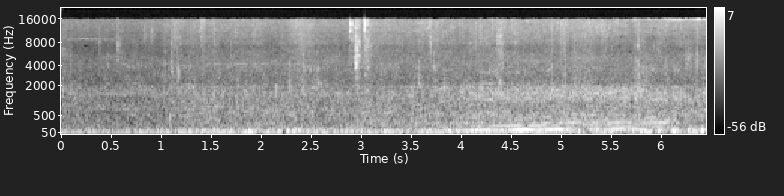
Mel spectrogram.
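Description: Low street-traffic rumble with wind on the microphone; from about four seconds in, a vehicle engine's low hum grows louder.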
